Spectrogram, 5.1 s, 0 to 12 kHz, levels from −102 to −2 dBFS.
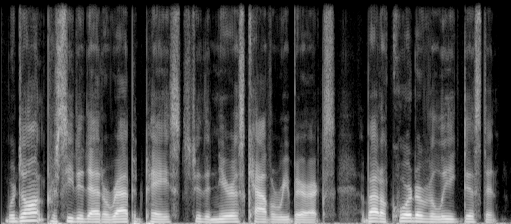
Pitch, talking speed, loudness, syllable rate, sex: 145 Hz, 210 wpm, -17 LUFS, 6.5 syllables/s, male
